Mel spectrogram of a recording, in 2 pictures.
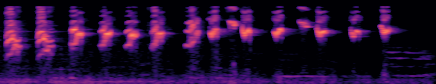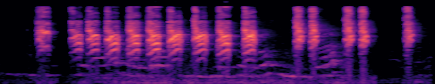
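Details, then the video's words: Javan long-tailed shrike singing energetically with mimicked fills: bursts of sharp, high chirps, a brief pause near the middle, then a dense, rapid volley of crisp notes. "Kicauan terbaik cendet Jawa gacor full isian jernih"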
